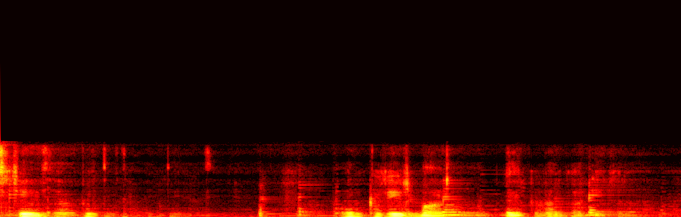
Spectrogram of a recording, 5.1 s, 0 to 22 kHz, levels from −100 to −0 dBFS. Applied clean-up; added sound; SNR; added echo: neural mask model DeepFilterNet 3.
